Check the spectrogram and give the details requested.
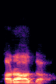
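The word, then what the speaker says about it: أراد: And Alif, if I put an Alif, it becomes 4 letters, and it is pronounced as Arada.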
